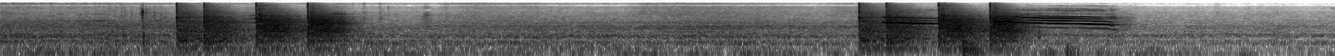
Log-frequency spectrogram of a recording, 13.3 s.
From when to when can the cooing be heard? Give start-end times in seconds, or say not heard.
not heard.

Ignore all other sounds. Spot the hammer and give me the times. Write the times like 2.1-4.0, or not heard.
1.8-3.5, 8.6-10.3.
